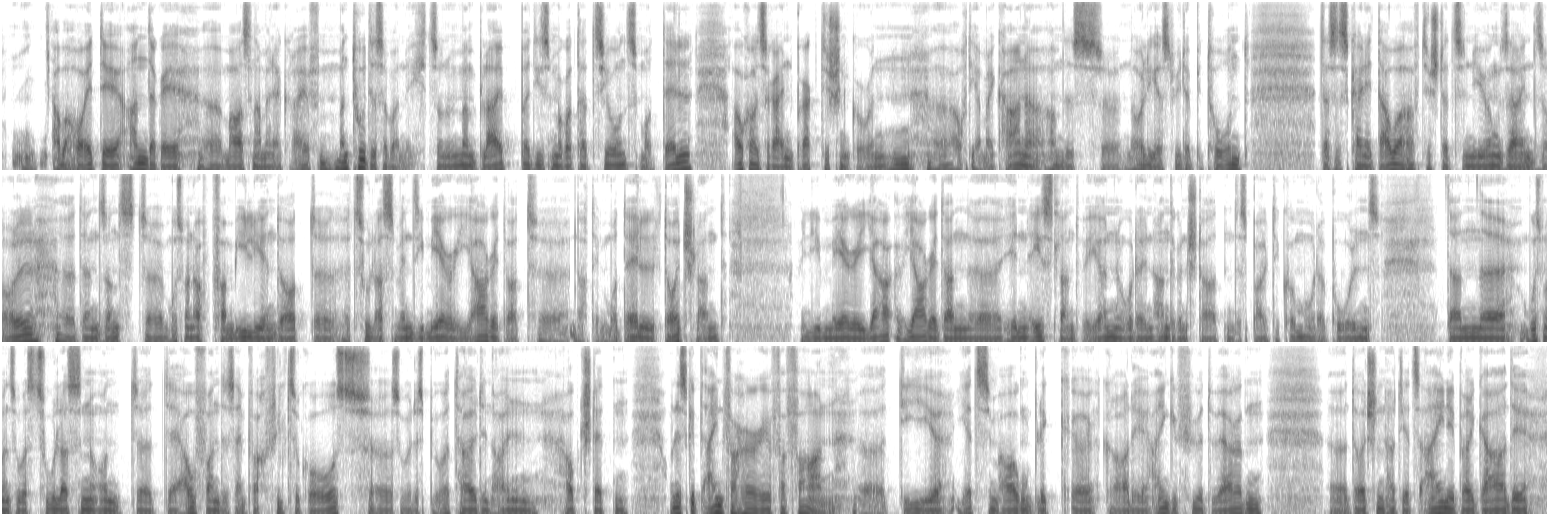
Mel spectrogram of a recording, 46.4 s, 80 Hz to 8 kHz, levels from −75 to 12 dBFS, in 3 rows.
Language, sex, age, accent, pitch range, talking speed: German, male, 40-59, German, 80-90 Hz, 155 wpm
